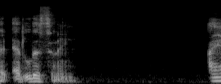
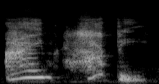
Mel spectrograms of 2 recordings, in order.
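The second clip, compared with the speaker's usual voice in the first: happy; 12 semitones higher, much slower than usual. Real, not acted. Joyful description.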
